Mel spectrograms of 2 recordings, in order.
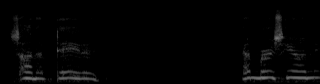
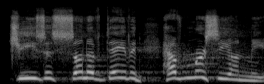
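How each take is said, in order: First: It is said in a small, quiet voice. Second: It is said in a louder voice.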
